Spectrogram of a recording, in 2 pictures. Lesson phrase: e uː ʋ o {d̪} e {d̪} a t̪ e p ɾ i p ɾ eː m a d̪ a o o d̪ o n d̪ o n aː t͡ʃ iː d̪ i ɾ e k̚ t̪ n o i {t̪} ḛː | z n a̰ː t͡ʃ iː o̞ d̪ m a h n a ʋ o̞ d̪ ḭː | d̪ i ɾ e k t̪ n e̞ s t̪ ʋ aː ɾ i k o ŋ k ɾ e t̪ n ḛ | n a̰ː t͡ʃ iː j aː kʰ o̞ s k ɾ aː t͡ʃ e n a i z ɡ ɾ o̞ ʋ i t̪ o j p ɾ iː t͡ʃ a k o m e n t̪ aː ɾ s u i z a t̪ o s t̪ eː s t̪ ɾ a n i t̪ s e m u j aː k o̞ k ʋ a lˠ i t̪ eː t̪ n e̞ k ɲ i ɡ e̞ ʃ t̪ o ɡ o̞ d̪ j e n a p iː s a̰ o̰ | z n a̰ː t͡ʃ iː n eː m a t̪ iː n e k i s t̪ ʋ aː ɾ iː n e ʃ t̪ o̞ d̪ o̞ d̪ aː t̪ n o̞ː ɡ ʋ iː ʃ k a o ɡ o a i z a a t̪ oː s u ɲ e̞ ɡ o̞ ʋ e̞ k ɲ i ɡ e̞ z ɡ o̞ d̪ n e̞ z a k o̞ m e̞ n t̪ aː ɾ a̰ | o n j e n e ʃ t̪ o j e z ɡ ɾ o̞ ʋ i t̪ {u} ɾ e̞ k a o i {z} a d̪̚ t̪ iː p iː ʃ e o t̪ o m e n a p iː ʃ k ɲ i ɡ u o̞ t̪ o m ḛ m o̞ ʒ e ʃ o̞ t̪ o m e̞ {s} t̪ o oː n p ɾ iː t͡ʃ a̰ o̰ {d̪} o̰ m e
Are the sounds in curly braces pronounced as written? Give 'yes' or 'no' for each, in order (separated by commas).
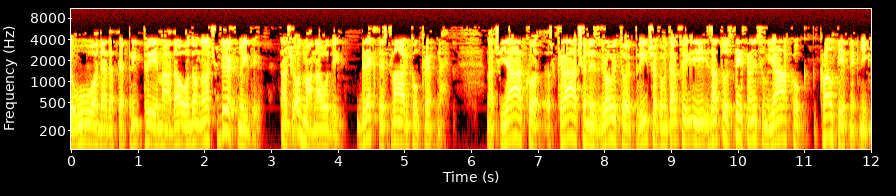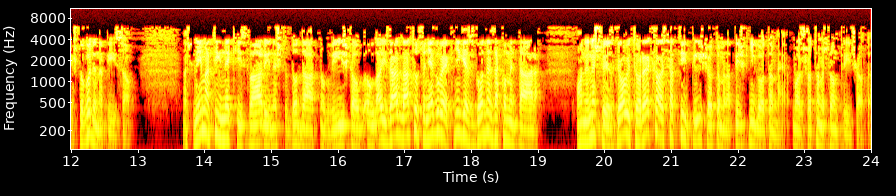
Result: yes, yes, no, no, no, no, no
